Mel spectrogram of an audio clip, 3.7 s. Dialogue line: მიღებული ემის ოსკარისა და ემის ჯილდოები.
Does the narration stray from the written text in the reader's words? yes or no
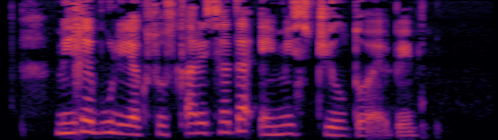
yes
